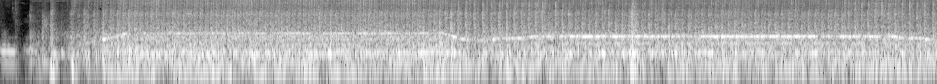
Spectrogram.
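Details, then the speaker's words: Embroidery machine from Demak, serviced for a rough grinding rotation noise, after the loose part was tightened: steady, even stitching hum with a constant high whir and no grinding or knocking, thread won't break; normal running. "Oke, mesinnya berjalan sangat lancar, tidak ada kendala sama sekali dan tidak mau putus ya."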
